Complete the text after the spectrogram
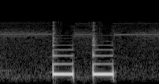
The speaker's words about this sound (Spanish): le entró una llamada. Le entra una llamada y apenas le entra la llamada se corta la comunicación.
